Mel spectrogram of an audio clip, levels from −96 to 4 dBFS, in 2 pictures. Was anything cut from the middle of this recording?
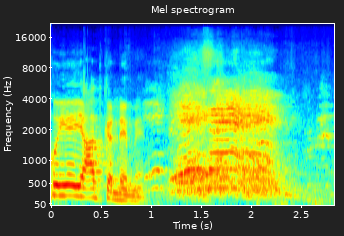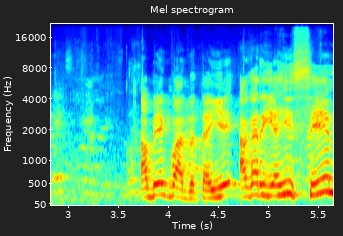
no; 0 cuts

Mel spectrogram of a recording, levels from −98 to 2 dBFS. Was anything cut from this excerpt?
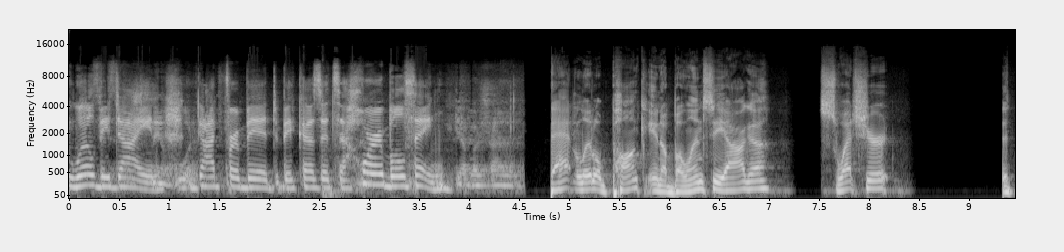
yes; 1 cut; at 4.7 s

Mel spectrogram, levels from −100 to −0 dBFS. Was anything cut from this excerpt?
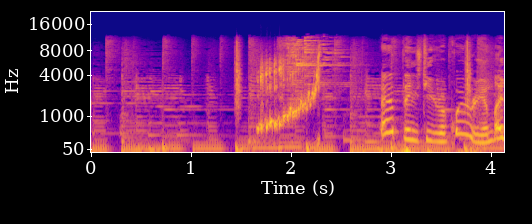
yes; 1 cut; at 1.3 s

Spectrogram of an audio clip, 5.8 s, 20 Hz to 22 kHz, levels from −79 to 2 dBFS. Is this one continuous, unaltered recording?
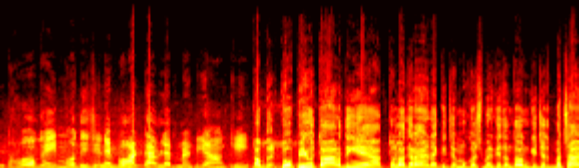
no; 1 cut; at 2.4 s

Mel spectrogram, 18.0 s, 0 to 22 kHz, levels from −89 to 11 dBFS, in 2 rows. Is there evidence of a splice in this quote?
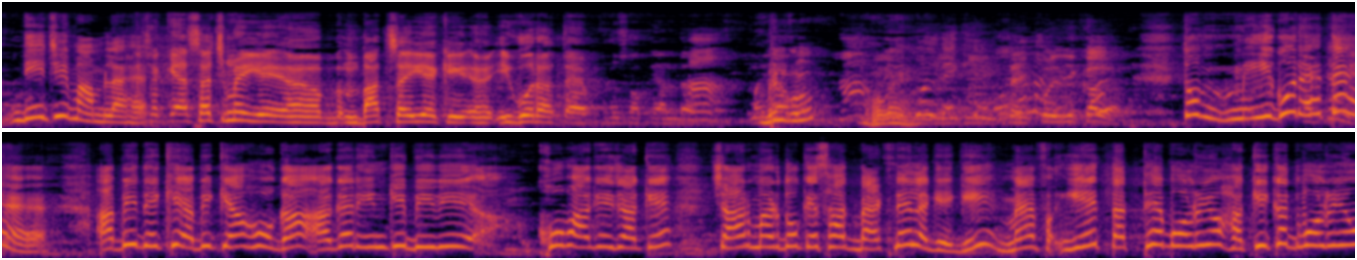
no; 0 cuts

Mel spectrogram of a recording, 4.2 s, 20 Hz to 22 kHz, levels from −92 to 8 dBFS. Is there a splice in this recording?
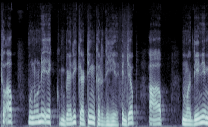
yes; 1 cut; at 2.4 s

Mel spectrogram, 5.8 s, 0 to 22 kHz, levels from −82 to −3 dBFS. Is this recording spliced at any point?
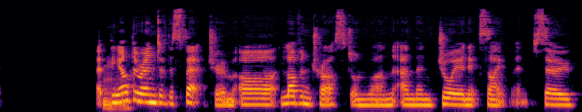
yes; 1 cut; at 2.8 s

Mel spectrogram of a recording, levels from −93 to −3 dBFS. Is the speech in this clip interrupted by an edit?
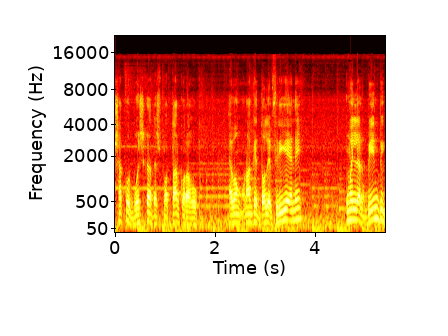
no; 0 cuts

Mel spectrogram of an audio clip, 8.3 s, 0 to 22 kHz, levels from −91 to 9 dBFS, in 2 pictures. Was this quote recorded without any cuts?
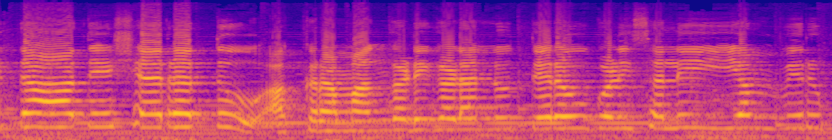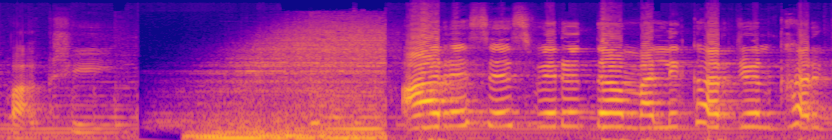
yes; 0 cuts

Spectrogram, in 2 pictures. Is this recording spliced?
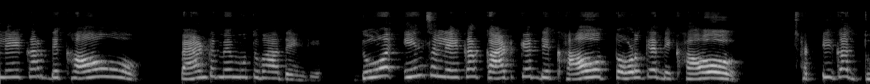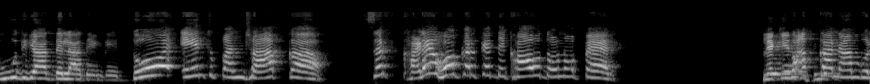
no; 0 cuts

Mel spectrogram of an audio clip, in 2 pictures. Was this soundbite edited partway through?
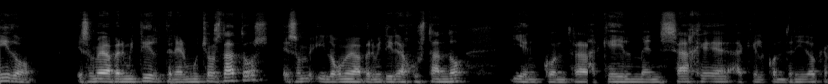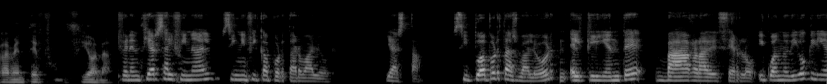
yes; 3 cuts; at 5.9 s, 9.4 s, 13.9 s

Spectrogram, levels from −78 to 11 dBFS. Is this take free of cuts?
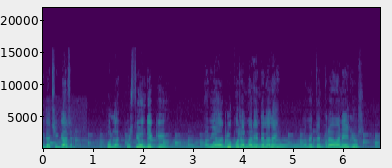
no; 1 cut; at 4.9 s

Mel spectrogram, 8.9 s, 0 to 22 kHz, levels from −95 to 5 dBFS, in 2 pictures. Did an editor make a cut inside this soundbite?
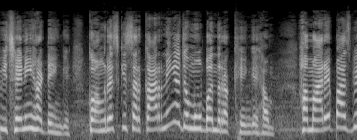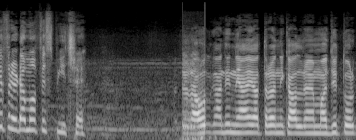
no; 0 cuts

